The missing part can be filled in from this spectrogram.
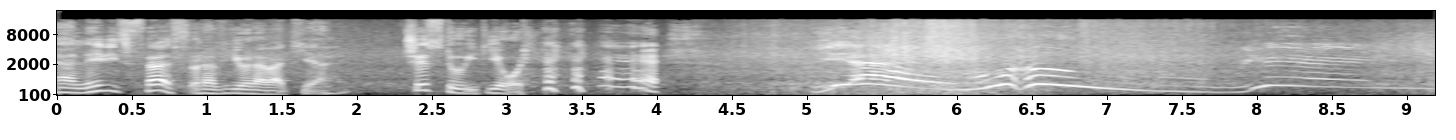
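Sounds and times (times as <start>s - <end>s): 
speech: 0.0s - 4.3s, 5.0s - 6.7s
ocean surf crashing: 0.0s - 9.1s
laughter: 3.2s - 4.1s
surfer whooping and cheering: 5.1s - 7.3s.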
